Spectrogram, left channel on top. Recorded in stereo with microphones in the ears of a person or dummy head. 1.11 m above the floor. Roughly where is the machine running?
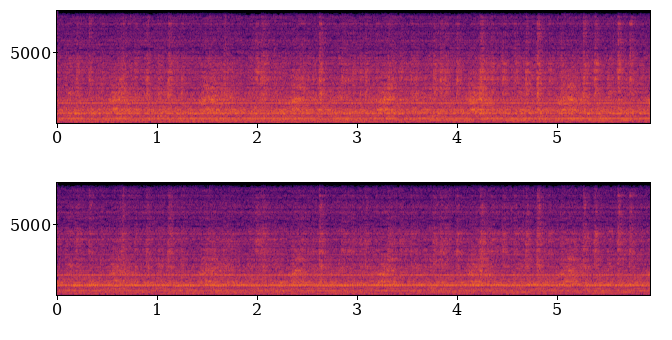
Centre.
